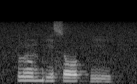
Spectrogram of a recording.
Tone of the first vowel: high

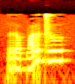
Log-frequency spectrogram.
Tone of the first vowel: low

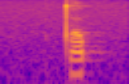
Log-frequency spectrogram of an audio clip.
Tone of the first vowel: rising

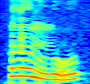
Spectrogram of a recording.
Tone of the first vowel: falling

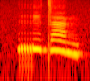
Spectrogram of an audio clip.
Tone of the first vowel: high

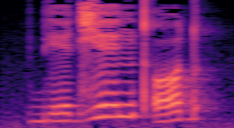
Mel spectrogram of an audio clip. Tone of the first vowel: low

